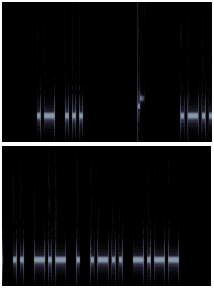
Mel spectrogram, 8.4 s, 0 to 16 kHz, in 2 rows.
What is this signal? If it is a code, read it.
Morse code, heard as a keyed tone, about 17 wpm, 700 Hz. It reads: AS LIKELY
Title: Sets of 2 Words - New Word Drill - 17wpm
